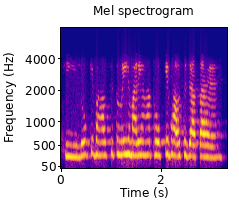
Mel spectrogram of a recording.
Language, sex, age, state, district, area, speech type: Hindi, female, 30-45, Uttar Pradesh, Varanasi, rural, conversation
